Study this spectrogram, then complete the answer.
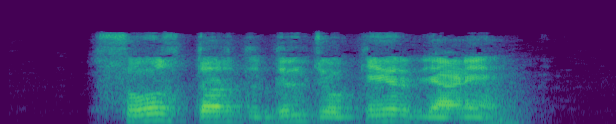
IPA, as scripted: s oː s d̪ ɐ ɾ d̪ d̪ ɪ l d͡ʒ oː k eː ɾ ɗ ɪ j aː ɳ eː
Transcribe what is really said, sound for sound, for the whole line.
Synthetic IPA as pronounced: s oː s d̪ ə ɾ d̪ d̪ ɪ l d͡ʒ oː k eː ɾ ɗ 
